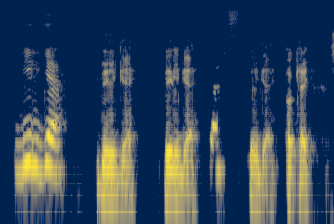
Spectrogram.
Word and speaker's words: Bilge: word pronounced? Bilge.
